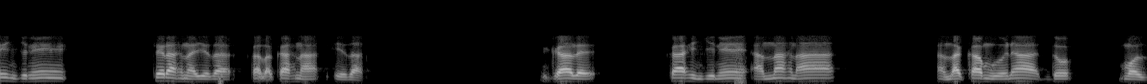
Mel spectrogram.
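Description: Throughout the speech, the Bluetooth CVSD headset codec confines everything to about 300 Hz to 3.5 kHz. Its one-bit up-or-down coding, which fits a 64 kbps CVSD stream, leaves granular hiss and scratchy s sounds, which sets it apart from clean telephone band-limiting.

From 2.18 to 2.23 s, between "tira huna" and "kalaka huna", and again from 7.35 to 7.47 s, bit errors on a Bluetooth voice link add brief rushing crackle. Each flipped bit carries little weight and fades quickly, so there are no sharp clicks or silent dropouts.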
